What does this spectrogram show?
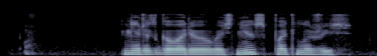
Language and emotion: Russian, neutral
